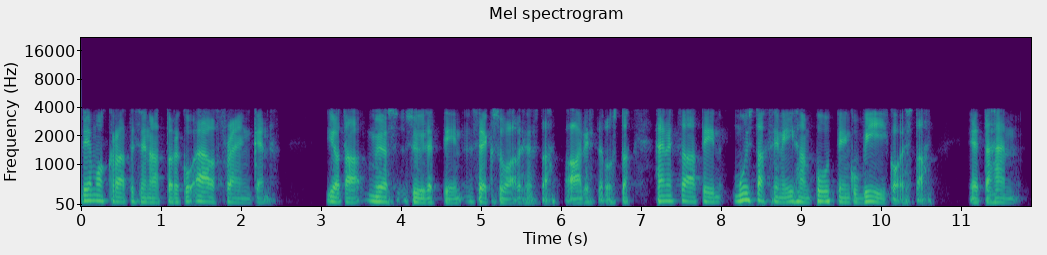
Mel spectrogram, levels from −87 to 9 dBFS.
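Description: Throughout, the speech carries plainly audible iLBC codec damage: each 30 ms frame's excitation is coded on its own, giving a rough, synthetic quality consistent with the 13.33 kbps mode. A spectrogram shows an empty band above 3.8 kHz for the entire clip.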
